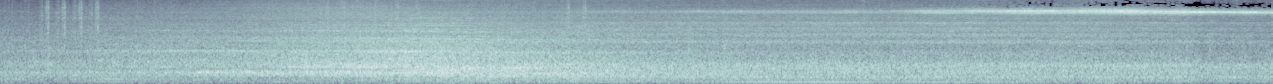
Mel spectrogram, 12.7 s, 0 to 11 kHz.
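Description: Diesel locomotive hauling an unpowered E6 series Shinkansen trainset past on conventional track: engine and rolling wheels swell to loudest about four seconds in as the consist goes by. A steady high-pitched whine comes in after about nine seconds and grows toward the end.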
